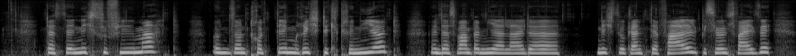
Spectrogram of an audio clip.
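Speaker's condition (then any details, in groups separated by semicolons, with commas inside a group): Deafness; lip-reads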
